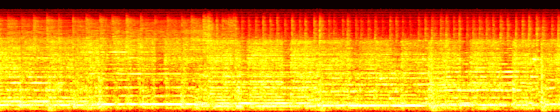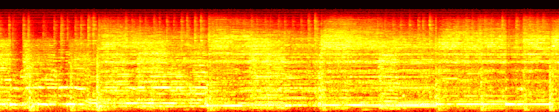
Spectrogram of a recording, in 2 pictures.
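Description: Rock band playing live on electric guitars, electric bass and drum kit, with sustained guitar chords over a steady beat. The cymbals grow brighter about ten seconds in.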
